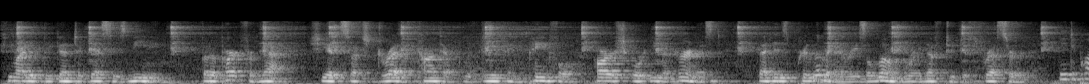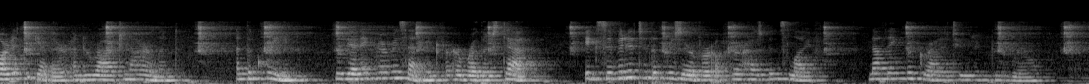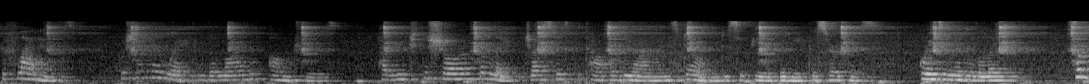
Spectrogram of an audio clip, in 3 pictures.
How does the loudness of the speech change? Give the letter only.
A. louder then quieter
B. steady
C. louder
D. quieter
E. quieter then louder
E.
